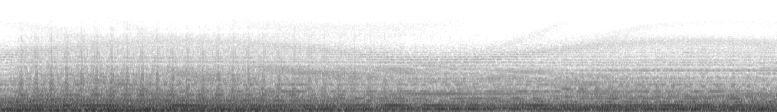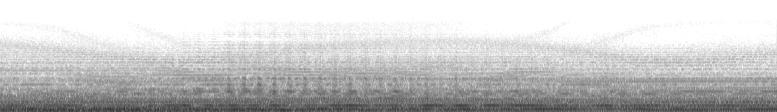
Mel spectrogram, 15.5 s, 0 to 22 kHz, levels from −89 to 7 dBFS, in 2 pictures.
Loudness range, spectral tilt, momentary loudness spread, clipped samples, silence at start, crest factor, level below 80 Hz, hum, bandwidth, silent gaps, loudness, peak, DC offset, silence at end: 2 LU; -11.5 dB/octave; 4 LU; under 0.1%; 0 s; 14 dB; -26 dBFS; none; 4.5 kHz; none; -22 LUFS; -6 dBFS; 0.9%; 0 s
